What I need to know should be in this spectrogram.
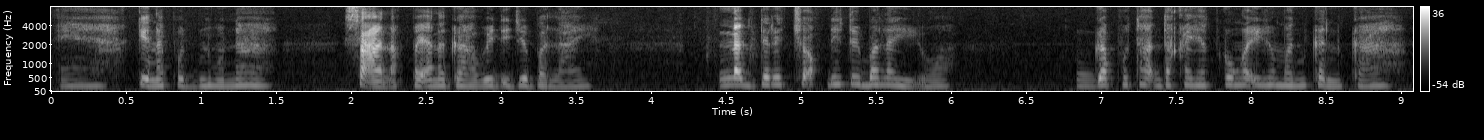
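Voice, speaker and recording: A woman's voice: mid-range voice, steady tone, normal speed, a bit bright. A woman playing a troubled wife who confides in her friend in a radio drama. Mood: troubled, confiding.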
